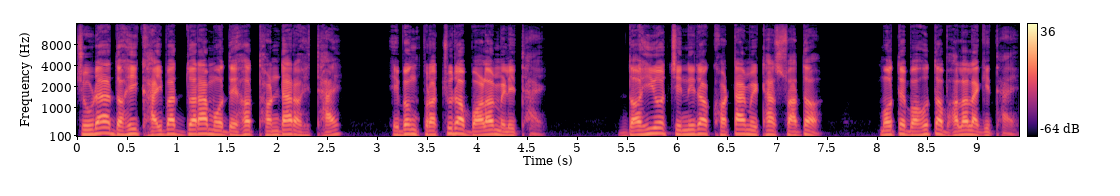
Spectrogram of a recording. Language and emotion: Odia, neutral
